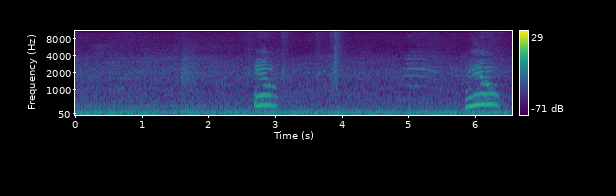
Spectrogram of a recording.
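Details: Pitiful crying from a tiny kitten that seems to need help: two short, arched mews about three seconds apart, with a faint cry between them, over a steady low rumble.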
